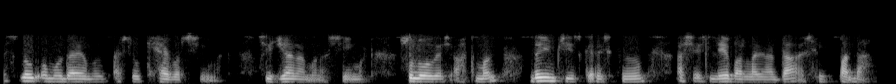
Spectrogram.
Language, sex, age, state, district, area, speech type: Kashmiri, male, 30-45, Jammu and Kashmir, Ganderbal, rural, conversation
